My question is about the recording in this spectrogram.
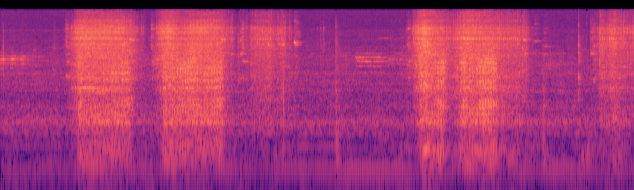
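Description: Industrial sewing machine stitching in four short runs, two close together early on and two more about eight seconds in, with a steady motor hum in the pauses while the fabric is repositioned.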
